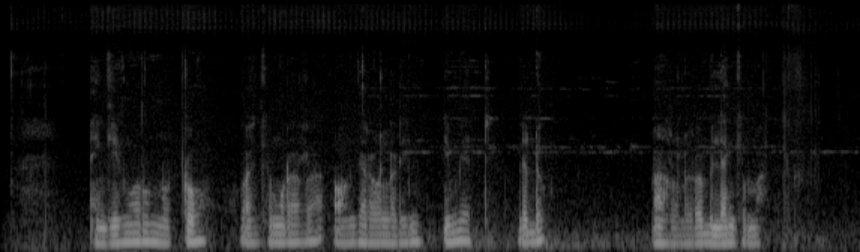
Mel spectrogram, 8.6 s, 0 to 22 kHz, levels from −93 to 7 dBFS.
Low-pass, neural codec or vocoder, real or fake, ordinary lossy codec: none; none; real; none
